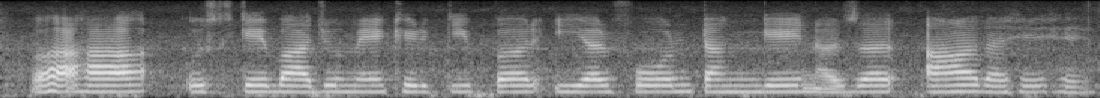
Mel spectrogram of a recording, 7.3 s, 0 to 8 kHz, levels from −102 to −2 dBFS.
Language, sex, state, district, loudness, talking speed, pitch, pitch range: Magahi, female, Bihar, Gaya, -20 LUFS, 105 wpm, 195 Hz, 190-195 Hz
